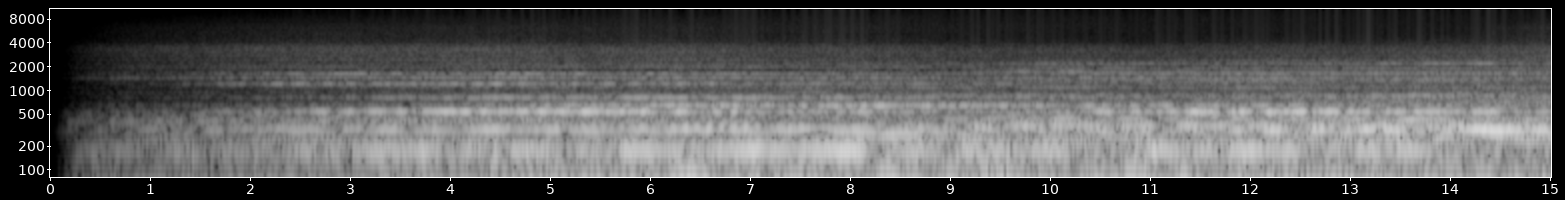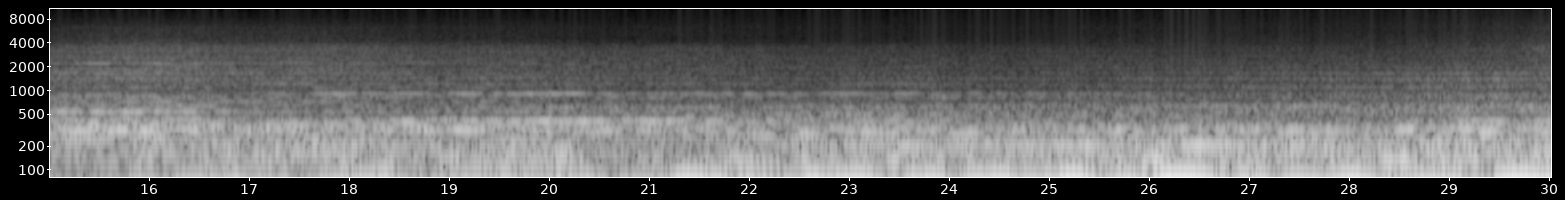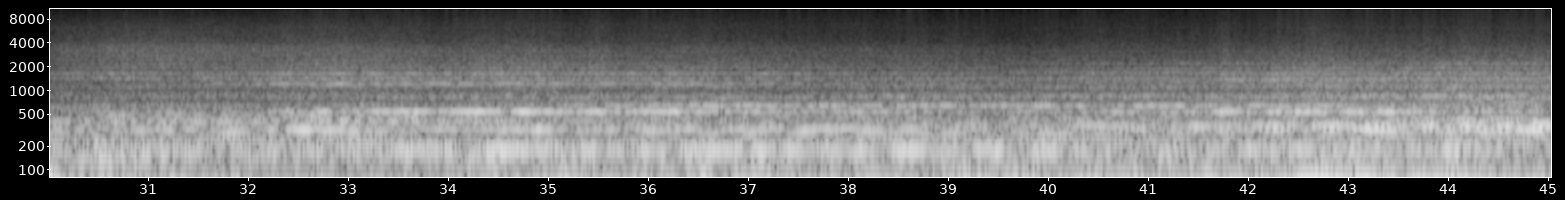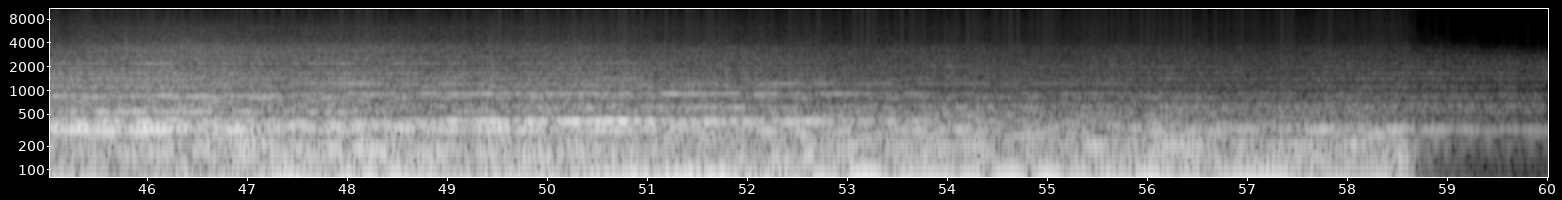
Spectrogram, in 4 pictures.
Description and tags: Synth Loop 11 2 - (Time-Stretched)
Synth Loop 11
